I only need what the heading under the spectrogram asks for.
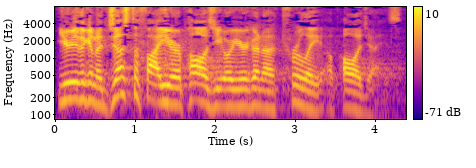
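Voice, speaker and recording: A pastor delivering a sermon, telling stories with acted-out dialogue and building to emphatic points. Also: male voice, on the high side, fairly quick, big-room sound. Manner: storytelling with acted dialogue, rising to emphatic preaching.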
